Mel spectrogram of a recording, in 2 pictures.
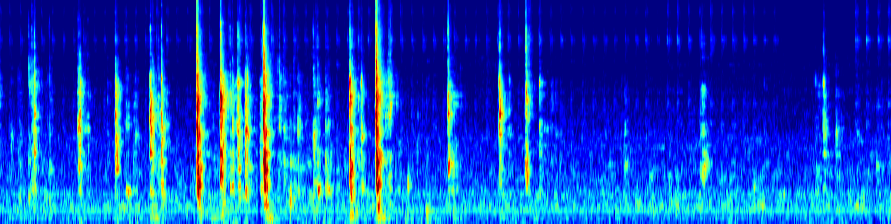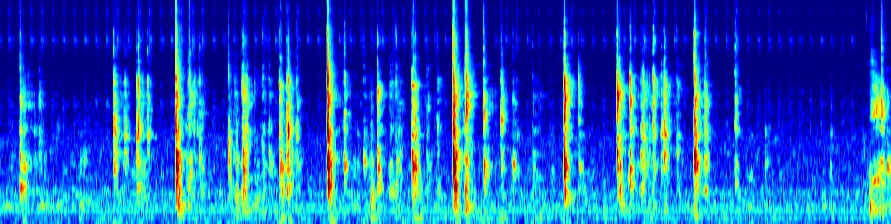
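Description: Someone types on a computer keyboard in quick irregular bursts of close key clicks, with short pauses between words, over a faint steady hum.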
